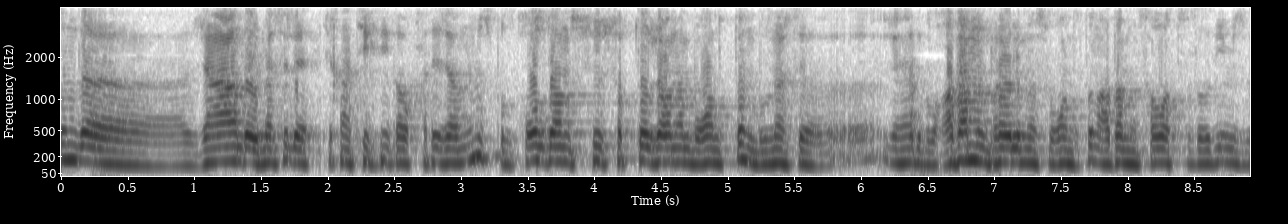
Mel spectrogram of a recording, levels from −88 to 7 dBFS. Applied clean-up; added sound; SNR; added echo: neural mask model Resemble Enhance denoiser.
